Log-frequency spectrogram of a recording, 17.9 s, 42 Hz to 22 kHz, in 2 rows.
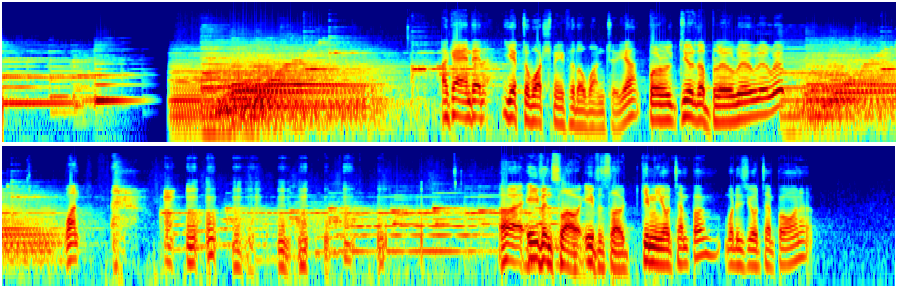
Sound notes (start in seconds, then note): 7.7 piano chiming; 10.4 humming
